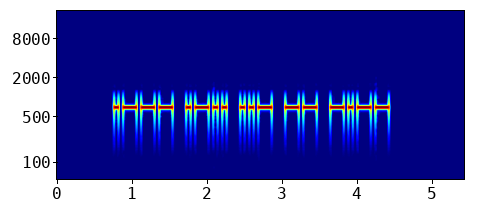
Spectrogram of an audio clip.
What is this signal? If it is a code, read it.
Morse code, heard as a keyed tone, about 20 wpm, 700 Hz. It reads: JLUMY
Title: Code Groups - 5 Letters - 20wpm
